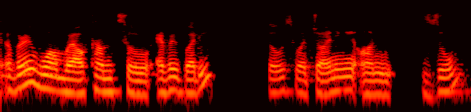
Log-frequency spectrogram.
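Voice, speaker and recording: Her very deep, warm voice carries no room sound as she leads an online meditation session by video call. She teaches in a devotional, instructional manner, though the session audio comes through dull and muffled.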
